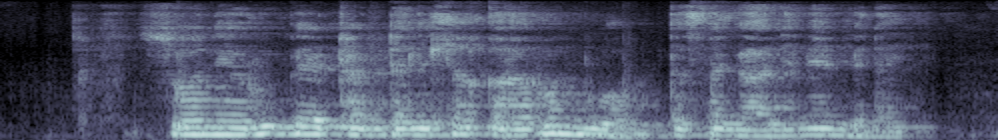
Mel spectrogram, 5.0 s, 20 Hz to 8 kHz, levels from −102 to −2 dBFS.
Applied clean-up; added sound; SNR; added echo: neural separator model SepFormer DNS4.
